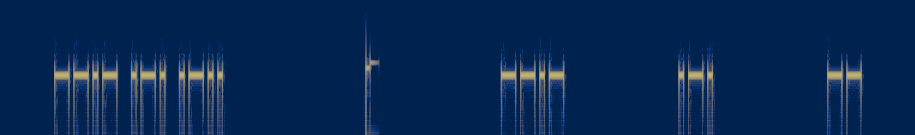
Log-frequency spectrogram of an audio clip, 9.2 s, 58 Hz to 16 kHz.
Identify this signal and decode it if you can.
Morse code, heard as a keyed tone, about 25 wpm, spaced as for 11 wpm, 700 Hz. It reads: QRL QRM
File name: Top 90 QSO Elements - 8x Character Spacing - 25wpm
